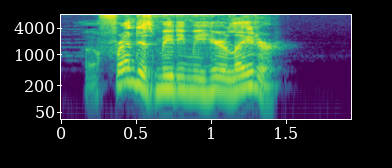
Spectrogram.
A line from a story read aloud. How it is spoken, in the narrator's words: adding in a far too loud voice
